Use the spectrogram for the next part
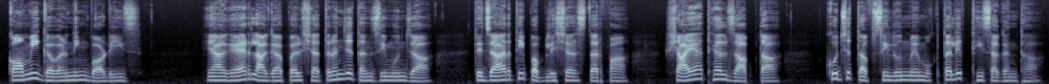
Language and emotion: Sindhi, neutral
